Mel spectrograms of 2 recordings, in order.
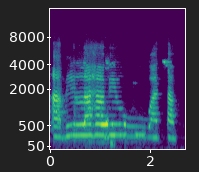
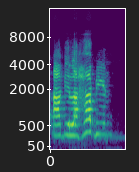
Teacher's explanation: Nah, tidak abi lahabin, ya, atau abi lahab, tetapi abi lahabi wa tab. Jadi huruf tanwinnya itu sama sekali tidak terdengar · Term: idgham bigunah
